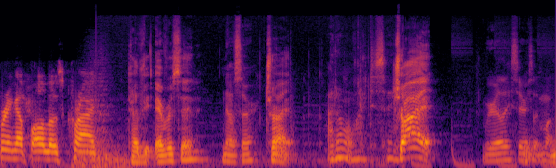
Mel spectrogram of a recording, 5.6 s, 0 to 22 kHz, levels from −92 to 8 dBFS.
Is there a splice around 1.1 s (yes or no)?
yes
